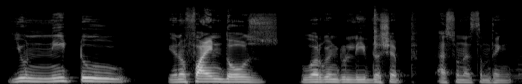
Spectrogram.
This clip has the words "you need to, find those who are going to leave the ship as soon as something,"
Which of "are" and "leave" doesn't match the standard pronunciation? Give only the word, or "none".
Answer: none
